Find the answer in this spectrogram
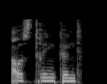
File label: "austrinkend", German; adjectives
